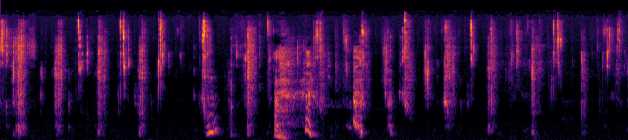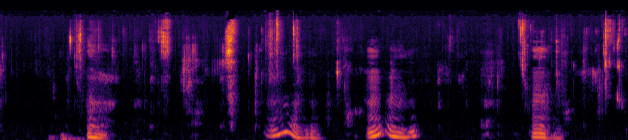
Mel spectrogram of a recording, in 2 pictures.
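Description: Mouth noises of eating tortilla chips and a carne asada burrito: many sharp crunches and wet chewing sounds, broken a few times by short wordless hums of the voice.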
